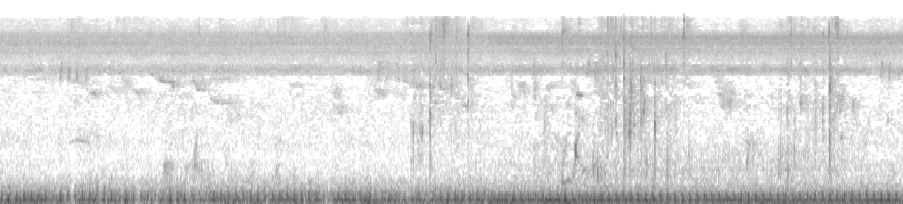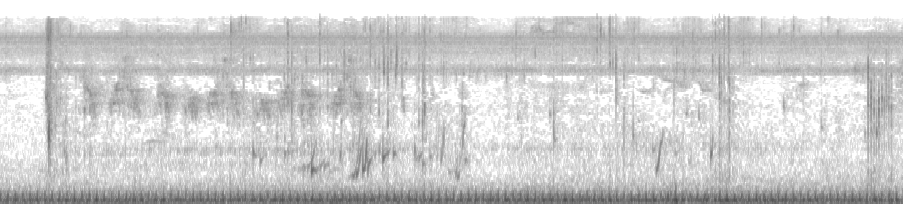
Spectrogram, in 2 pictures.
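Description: Water splashing and dripping as a mesh fish trap full of fish is lifted and handled in shallow water, with scattered small splashes and clicks over a steady low rumble.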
